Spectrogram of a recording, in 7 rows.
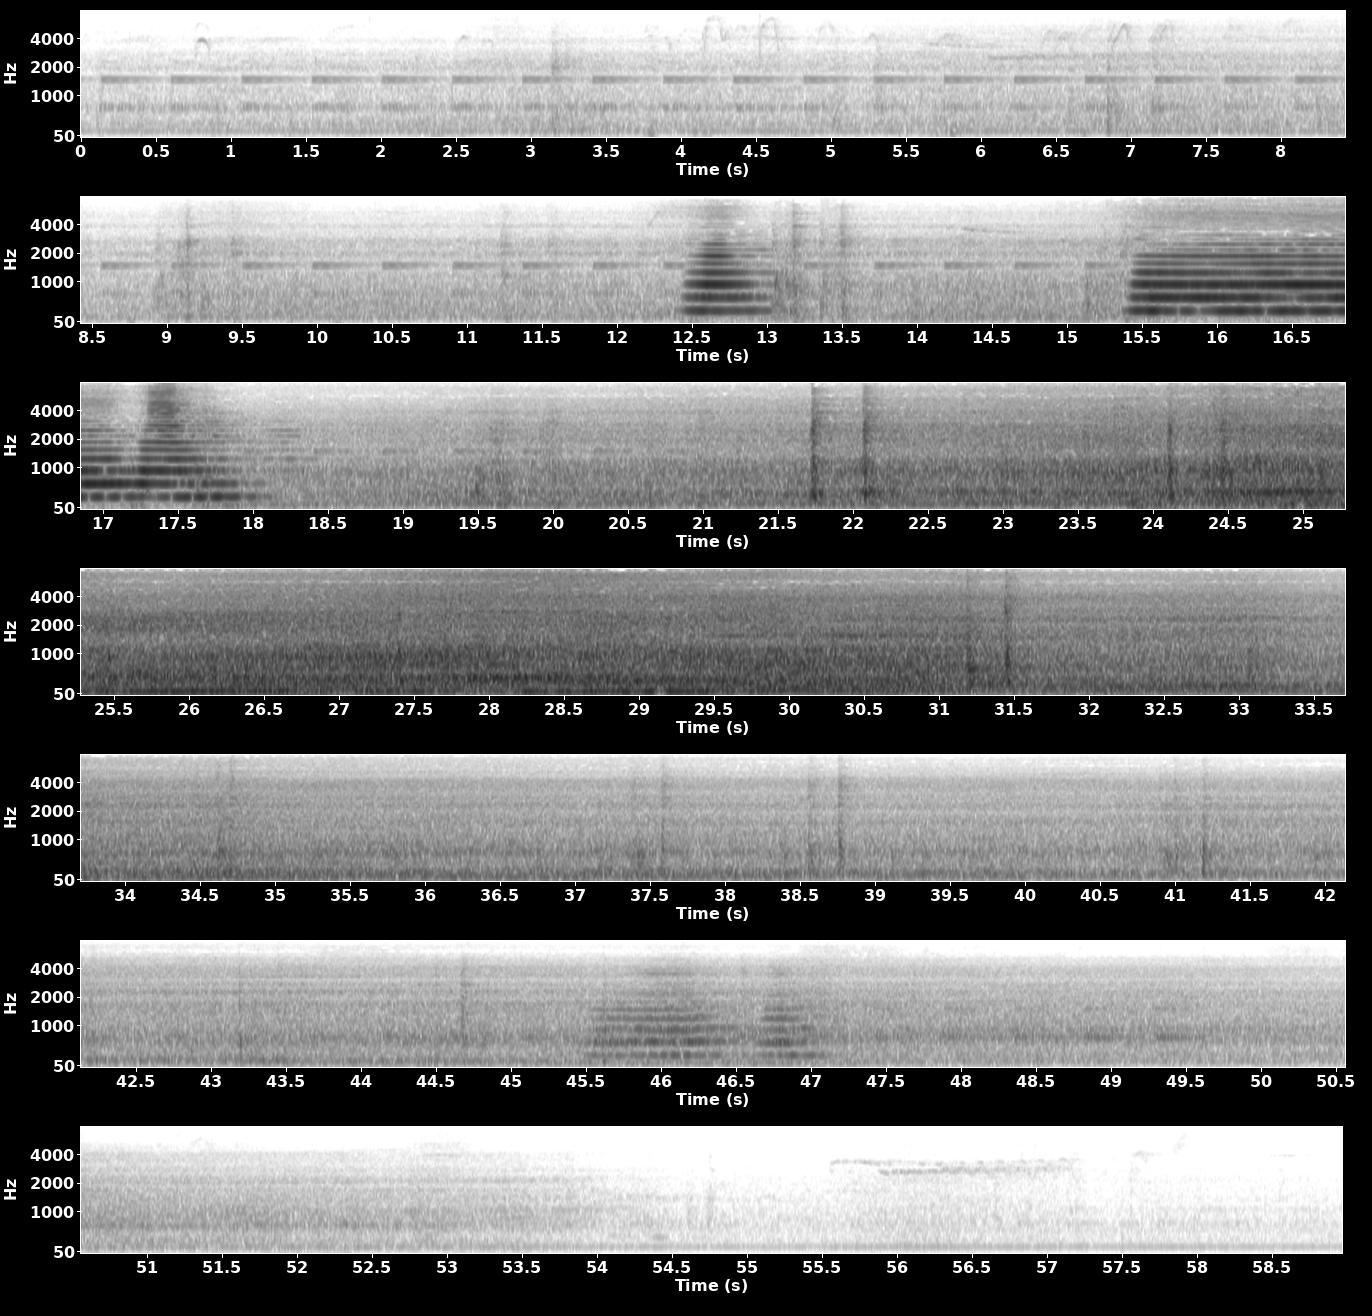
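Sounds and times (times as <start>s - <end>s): train engine and wheel rumble: 0.0s - 54.8s
train horn blasts: 12.4s - 13.2s, 15.4s - 18.5s, 45.5s - 47.3s.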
